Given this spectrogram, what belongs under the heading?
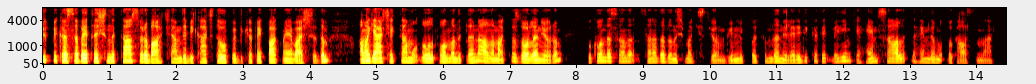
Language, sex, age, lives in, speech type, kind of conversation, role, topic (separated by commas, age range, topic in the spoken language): Turkish, male, 25-29, Poland, read, expert-assistant, asker, Hayvanların sağlığını ve mutluluğunu artırmak için günlük bakımda neler öğrenmek faydalı olur?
